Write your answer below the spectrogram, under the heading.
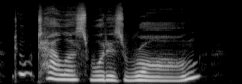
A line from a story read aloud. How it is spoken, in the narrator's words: said Grandma kindly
